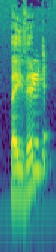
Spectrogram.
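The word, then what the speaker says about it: Béibhinn: Bavin Parsons. Yeah. Guess who I asked for the pronunciation? Lindsay Pete. She gave me the pronunciation. It means white lady, Bavin.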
